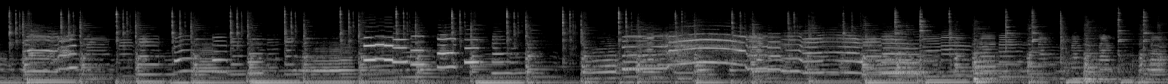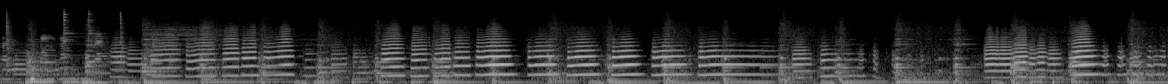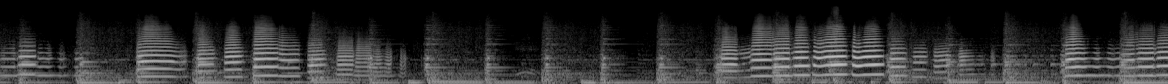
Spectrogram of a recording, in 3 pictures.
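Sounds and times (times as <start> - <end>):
brass horn melody: 0.0 - 27.8, 30.5 - 35.0
jazz band playing: 0.0 - 35.0.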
